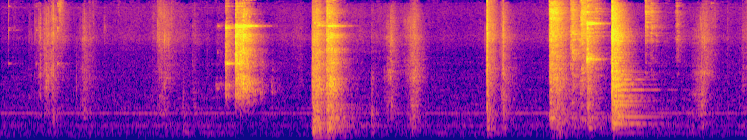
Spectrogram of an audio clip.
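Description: Mayonnaise and imitation crab get mixed in a bowl, a run of sharp utensil clinks and scrapes against the bowl coming in irregular bursts, close and fairly loud, with a quiet hum between.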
